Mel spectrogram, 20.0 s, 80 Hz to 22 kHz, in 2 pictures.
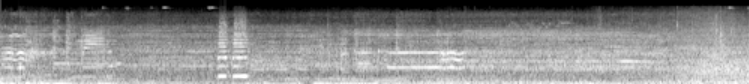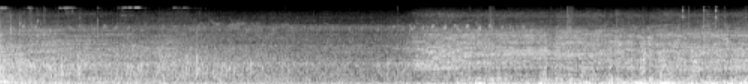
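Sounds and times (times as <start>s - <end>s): car road noise rumble: 0.0s - 19.9s.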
